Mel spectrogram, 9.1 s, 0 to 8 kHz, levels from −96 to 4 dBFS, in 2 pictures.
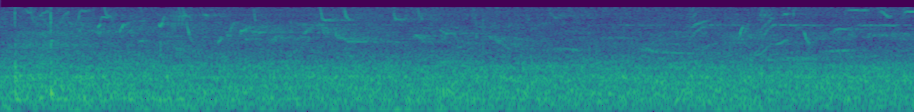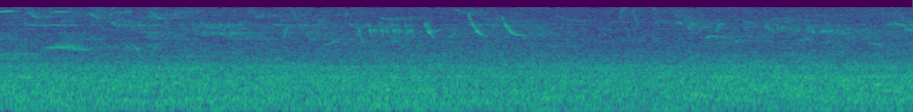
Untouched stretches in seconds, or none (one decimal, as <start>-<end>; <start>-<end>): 0.0-0.9; 6.1-8.5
